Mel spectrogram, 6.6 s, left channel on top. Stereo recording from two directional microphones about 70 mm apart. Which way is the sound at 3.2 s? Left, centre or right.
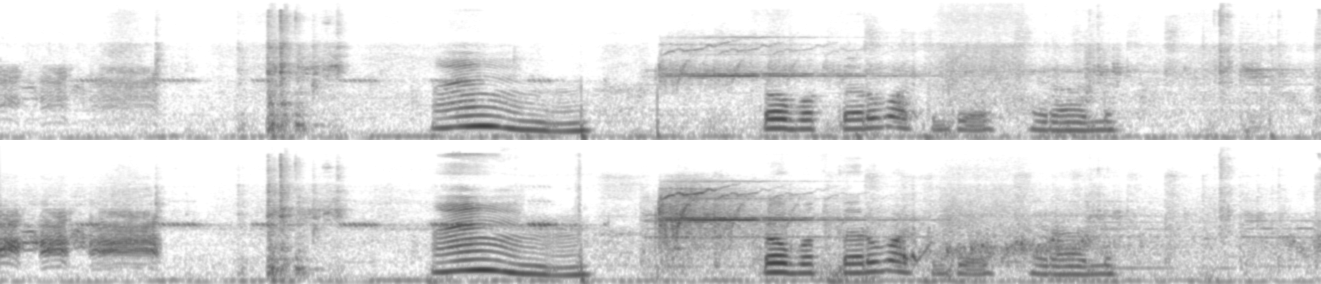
Right.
